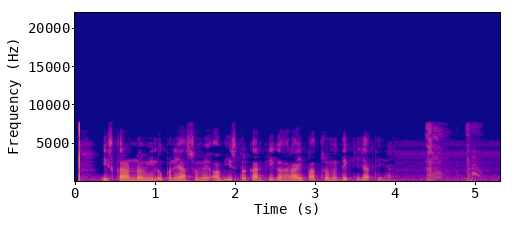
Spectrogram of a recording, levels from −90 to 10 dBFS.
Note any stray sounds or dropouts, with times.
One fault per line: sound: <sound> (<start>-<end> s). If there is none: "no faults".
sound: cough (4.4-5.1 s)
